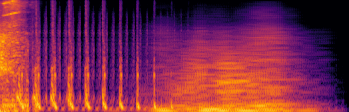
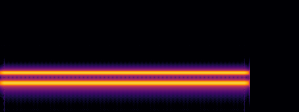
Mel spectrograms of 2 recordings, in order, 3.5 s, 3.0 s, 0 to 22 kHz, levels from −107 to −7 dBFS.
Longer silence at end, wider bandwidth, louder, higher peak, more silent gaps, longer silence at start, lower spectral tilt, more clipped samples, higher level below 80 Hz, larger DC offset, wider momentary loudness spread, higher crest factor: second, 0.3 s vs 0.5 s; first, over 20 kHz vs 1.7 kHz; second, -25 LUFS vs -18 LUFS; first, -4 dBFS vs -12 dBFS; neither; about the same, 0 s vs 0 s; first, -4.5 dB/octave vs 7.5 dB/octave; neither; first, -32 dBFS vs under -90 dBFS; neither; first, 10 LU vs 1 LU; first, 20 dB vs 6 dB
